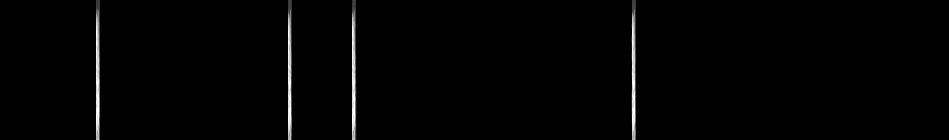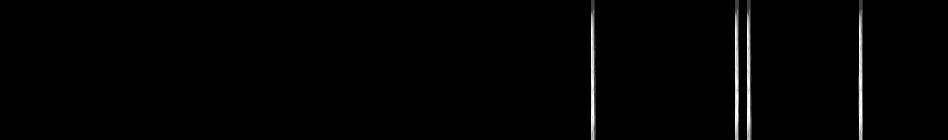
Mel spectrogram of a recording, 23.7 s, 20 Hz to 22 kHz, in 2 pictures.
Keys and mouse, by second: 3.2 click, 7.5 click, 18.9 click, 18.9 click.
